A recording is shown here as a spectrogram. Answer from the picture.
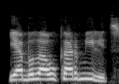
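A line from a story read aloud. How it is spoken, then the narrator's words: Calm explanation. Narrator (Russian): спокойно объяснила Семина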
